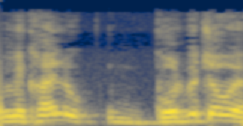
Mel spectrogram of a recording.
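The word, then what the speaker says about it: Михаил Горбачёв: तो मिखाइल गोर्बचाव ऐसे कुछ नाम है इनका।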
